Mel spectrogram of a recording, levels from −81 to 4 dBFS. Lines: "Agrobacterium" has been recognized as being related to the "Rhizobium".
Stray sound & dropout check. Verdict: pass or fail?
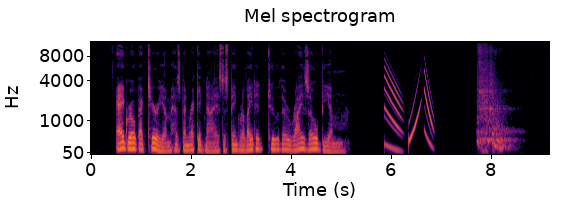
fail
